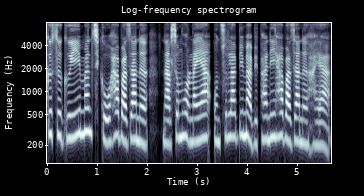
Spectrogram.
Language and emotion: Bodo, neutral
